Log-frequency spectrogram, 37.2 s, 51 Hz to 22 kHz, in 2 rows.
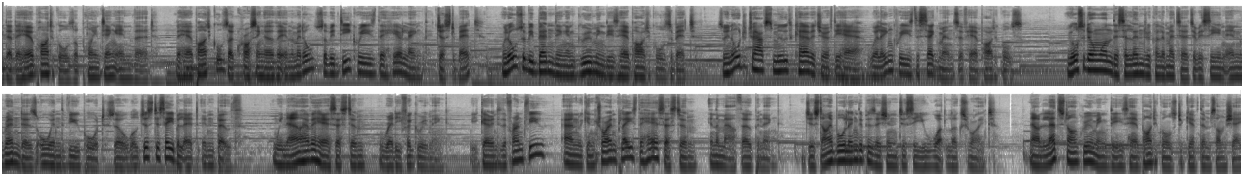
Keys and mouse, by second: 0.9 KP_1, 3.6-8.5 shift+drag, 9.4-9.9 middle drag, 10.2 drag, 10.6-12.0 middle drag, 12.1 click, 13.4-14.8 drag, 16.2-17.5 middle drag, 18.0 click, 18.5 middle click, 19.5 click, 19.9 middle click, 21.3 middle click, 22.2 click, 22.7-23.0 drag, 23.0-24.9 middle drag, 27.0 KP_1, 28.1 shift+middle drag, 28.6 shift+middle click, 29.0 g, 33.3 shift+click, 33.7 middle click, 33.9 Tab, 35.4 middle click, 36.0 middle click, 37.0 alt+z.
